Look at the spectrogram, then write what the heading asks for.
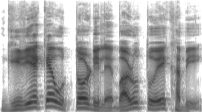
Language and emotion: Assamese, neutral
